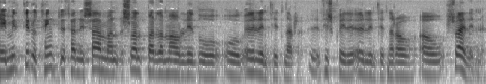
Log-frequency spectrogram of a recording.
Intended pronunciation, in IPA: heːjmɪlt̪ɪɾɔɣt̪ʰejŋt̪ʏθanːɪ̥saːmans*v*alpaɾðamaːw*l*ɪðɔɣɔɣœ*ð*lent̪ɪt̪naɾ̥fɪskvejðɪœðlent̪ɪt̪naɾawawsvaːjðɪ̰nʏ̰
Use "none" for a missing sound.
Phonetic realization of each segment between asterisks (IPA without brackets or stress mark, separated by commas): v, l, ð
